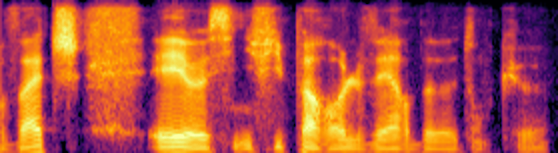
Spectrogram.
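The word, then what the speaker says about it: vāc: Ce mot est une écriture vient du sanskrit, se prononce théoriquement vatch et signifie parole, verbe, donc voilà, ça la petite aparté.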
